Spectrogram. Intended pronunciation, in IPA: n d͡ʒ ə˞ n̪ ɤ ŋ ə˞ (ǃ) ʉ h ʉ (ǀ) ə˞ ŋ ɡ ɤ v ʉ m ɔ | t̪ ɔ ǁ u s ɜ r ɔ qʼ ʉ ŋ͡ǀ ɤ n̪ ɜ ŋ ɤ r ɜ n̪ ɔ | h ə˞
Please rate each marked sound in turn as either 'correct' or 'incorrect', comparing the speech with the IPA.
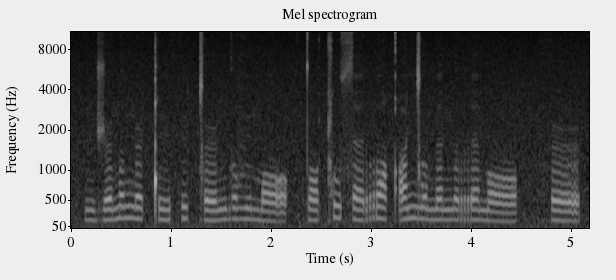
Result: correct, correct

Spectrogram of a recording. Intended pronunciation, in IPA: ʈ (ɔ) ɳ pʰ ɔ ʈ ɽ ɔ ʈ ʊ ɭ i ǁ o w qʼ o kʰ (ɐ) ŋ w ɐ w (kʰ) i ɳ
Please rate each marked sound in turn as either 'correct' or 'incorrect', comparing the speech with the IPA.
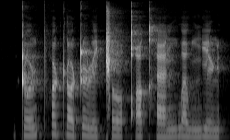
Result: incorrect, incorrect, incorrect

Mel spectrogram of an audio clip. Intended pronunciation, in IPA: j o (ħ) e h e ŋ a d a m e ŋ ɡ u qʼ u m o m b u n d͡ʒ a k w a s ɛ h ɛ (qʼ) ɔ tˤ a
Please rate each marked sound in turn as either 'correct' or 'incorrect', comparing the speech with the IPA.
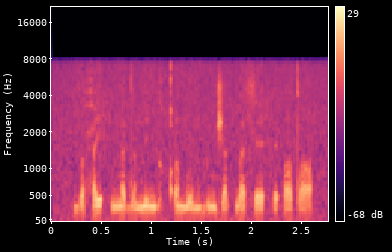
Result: correct, incorrect

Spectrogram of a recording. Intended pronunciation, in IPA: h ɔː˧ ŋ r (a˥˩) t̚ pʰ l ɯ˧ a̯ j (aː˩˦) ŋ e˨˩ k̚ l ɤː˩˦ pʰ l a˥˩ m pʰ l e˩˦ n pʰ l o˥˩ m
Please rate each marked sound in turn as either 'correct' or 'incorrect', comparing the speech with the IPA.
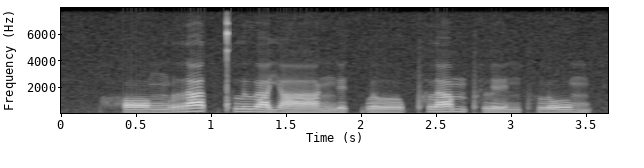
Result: correct, correct

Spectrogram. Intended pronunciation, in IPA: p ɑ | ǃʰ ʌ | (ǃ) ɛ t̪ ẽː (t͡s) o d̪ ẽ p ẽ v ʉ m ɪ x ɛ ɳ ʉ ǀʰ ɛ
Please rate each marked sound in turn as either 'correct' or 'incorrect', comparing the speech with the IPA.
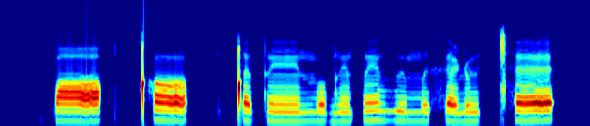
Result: correct, incorrect

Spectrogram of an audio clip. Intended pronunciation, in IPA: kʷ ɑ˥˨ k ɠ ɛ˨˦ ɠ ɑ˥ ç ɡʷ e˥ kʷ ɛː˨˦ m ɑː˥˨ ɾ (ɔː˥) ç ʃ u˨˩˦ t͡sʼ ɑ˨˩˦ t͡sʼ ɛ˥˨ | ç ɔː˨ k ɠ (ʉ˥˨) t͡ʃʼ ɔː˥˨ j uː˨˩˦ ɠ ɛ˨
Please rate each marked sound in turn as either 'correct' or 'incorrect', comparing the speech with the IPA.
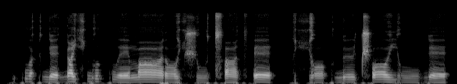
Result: incorrect, incorrect

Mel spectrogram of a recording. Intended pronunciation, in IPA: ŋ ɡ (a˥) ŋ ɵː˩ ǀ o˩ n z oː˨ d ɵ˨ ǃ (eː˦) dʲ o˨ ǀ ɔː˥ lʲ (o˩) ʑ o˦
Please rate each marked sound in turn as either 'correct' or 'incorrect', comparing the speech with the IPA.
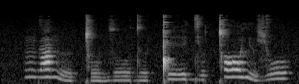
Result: correct, correct, incorrect

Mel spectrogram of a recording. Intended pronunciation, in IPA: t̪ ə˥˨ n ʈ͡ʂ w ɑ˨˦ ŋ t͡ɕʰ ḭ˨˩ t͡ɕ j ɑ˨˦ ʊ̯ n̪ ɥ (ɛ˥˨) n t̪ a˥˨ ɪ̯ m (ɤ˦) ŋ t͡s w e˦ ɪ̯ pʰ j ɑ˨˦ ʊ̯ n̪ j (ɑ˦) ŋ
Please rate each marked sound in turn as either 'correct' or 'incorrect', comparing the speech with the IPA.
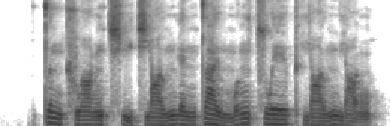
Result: incorrect, correct, incorrect

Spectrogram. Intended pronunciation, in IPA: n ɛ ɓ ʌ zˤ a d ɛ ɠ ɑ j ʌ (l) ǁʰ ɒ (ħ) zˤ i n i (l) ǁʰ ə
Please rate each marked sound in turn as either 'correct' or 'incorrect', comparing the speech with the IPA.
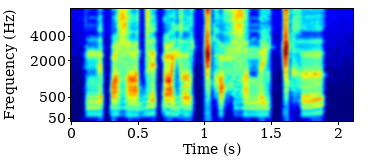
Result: correct, correct, correct

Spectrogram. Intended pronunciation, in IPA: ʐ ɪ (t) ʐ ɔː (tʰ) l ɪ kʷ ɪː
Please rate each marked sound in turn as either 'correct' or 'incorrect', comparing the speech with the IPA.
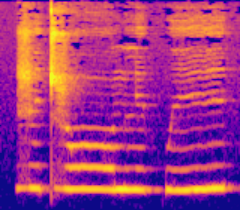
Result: correct, incorrect

